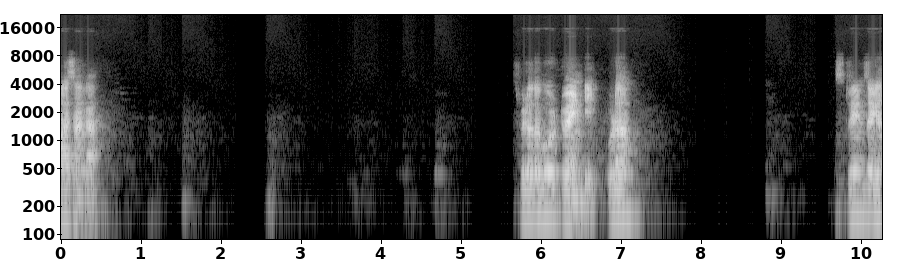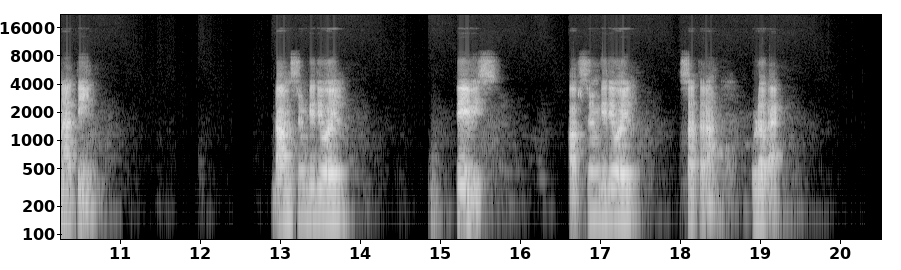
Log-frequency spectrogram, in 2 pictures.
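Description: A man speaks calmly in short phrases through a close microphone, with long pauses between them.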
